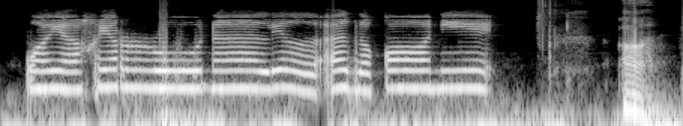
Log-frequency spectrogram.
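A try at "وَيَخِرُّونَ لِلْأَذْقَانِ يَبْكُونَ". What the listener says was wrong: Akhir ayatnya, maaf, akhir hurufnya jangan dipanjangin kalau nggak panjang. Wa yakhirruna lil adqani yabkun.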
